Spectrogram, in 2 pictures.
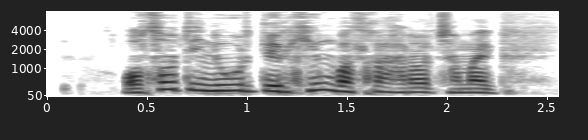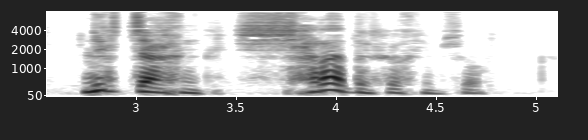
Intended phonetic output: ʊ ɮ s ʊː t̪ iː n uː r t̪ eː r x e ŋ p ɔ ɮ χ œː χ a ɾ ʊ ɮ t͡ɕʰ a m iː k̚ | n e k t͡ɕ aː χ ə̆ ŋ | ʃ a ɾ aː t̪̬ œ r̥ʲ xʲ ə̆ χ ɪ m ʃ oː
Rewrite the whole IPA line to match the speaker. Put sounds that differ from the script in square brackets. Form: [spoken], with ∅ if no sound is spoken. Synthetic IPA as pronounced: ʊ ɮ s ʊː t̪ iː n uː r t̪ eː r x e [m] p ɔ ɮ χ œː χ a ɾ [ʊː] ɮ t͡ɕʰ a m [æː] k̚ | n e k t͡ɕ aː χ ə̆ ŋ | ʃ a ɾ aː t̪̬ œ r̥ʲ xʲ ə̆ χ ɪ m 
